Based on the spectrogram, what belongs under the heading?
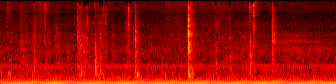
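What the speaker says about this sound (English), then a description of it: "we're going to head to the sewing machine and we're going to stitch this down" A sewing machine stitching down a quilt block runs steadily with a soft mechanical hum and ticking, punctuated by a few sharper clicks, fairly quiet and without speech.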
